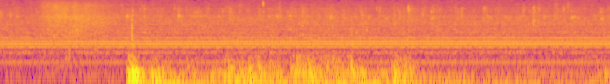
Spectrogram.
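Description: Handling noise: a sharp low thump about a second in, then a few seconds of uneven low rumbling and bumping, over a faint steady electrical whine of several even tones.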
